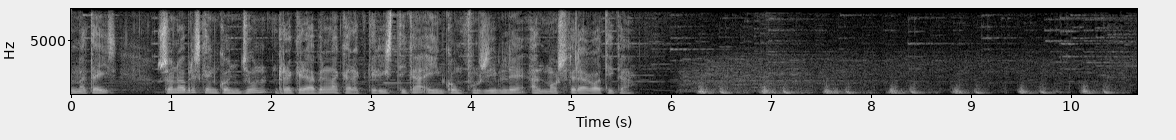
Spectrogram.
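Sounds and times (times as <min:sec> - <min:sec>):
speech: 0:00.0 - 0:06.4
human heartbeat: 0:06.3 - 0:10.6.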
